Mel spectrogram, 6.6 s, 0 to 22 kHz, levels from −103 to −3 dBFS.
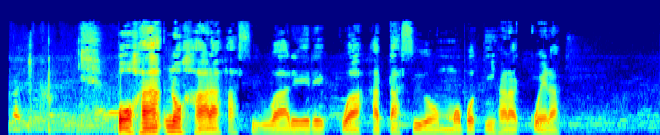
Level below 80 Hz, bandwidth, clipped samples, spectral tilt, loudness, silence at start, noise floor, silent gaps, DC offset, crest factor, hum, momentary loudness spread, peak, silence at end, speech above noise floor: -68 dBFS; 11.5 kHz; under 0.1%; -5.5 dB/octave; -24 LUFS; 0.15 s; -62 dBFS; none; under 0.1%; 24 dB; none; 21 LU; -2 dBFS; 1 s; 37 dB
